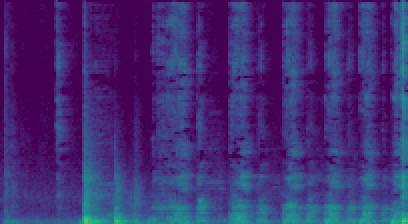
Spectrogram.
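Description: Large tailoring scissors cutting through folded fabric: a loud knock about a second in, then a run of short snips, about two or three a second.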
